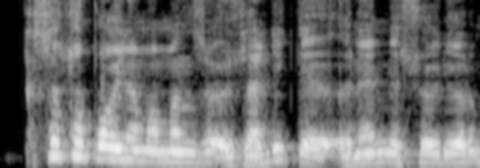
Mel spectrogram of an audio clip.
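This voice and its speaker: This man has a fairly high pitch and a dark, mellow tone. He moves at a moderate pace with lively intonation. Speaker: gaming YouTuber. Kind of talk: tutorial. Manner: hesitant, frequent filler sounds.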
